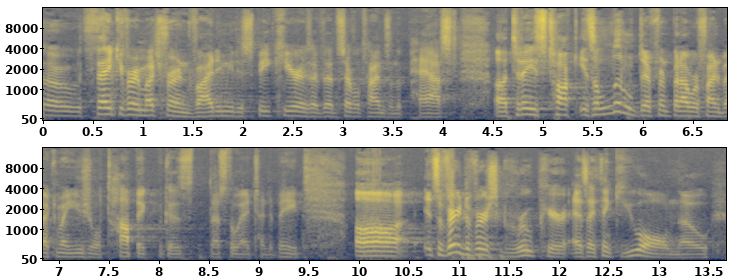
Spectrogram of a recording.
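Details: Adult male speaker; normal speech.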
